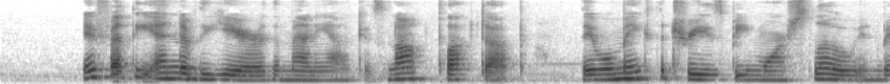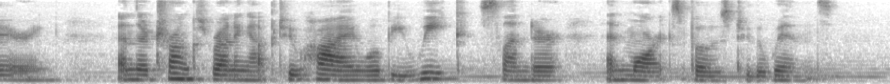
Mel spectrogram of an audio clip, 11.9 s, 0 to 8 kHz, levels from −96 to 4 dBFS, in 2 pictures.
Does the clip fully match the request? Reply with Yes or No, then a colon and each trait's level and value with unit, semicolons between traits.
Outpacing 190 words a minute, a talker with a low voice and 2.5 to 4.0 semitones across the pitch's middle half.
No: average, 200 wpm; medium, 170 Hz; average, 2.8 semitones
